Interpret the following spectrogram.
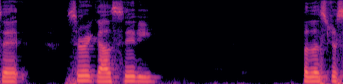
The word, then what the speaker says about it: Surigao City: And this is we pronounce it Surigao City.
